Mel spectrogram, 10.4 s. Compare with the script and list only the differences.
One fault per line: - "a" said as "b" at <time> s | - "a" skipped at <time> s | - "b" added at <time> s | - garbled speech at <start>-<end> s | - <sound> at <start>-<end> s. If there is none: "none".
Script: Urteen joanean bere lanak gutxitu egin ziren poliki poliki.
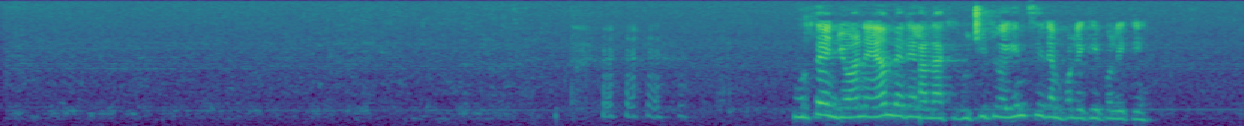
- laugh at 4.7-6.3 s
